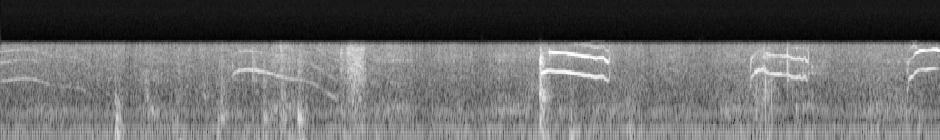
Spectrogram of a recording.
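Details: A litter of female kittens at the Felis Anatolia Cattery, giving high, arching meows that rise then fall, spaced irregularly through the clip, some short and some drawn out, over a steady low electrical hum.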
